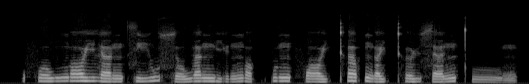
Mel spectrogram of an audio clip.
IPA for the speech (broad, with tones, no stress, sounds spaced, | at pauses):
f o˨˧ w ŋ ɔː˧ j l ɐ˨ ŋ t͡s iː˨˥ w s o˨˥ w ɐ˥ ŋ j ɪ˨˥ ŋ ɔː˨ k̚ p ʊ˥ ŋ f ɔː˨ j kʰ ɐ˥ p̚ ŋ ɐ˨˧ j kʰ ɵ˨ ɥ s ɐ˨˥ n t̪ʰ uː˨˩ m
